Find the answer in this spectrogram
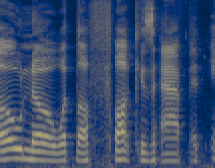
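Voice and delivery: ordinary delivery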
